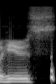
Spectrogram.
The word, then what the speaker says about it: Houghes: I'm Joe Houghes.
